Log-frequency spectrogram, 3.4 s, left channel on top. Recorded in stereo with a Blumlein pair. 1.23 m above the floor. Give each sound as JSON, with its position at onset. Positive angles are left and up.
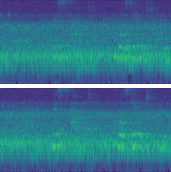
{"t": 1.0, "sound": "a woman speaking", "azimuth_deg": -15, "distance_m": 4.0}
